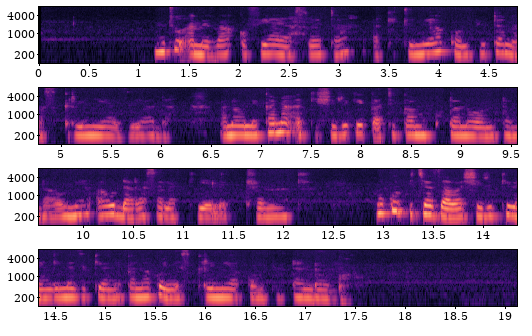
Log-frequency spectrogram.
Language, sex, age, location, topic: Swahili, female, 25-35, Nairobi, education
